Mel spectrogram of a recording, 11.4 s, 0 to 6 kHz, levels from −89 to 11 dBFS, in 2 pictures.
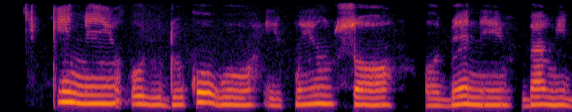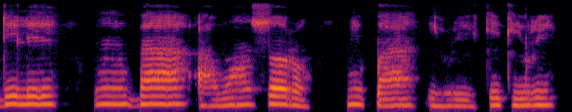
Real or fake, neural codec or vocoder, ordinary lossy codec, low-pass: fake; vocoder, 44.1 kHz, 128 mel bands every 512 samples, BigVGAN v2; none; 5.4 kHz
